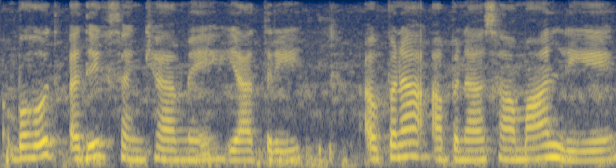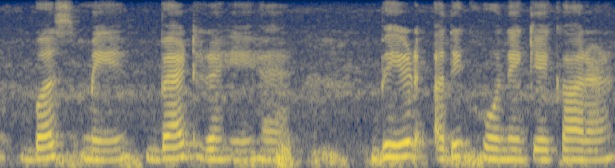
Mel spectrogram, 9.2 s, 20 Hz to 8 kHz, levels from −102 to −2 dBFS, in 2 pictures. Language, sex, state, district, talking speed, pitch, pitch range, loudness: Hindi, female, Rajasthan, Bikaner, 130 wpm, 185 Hz, 175-205 Hz, -15 LUFS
